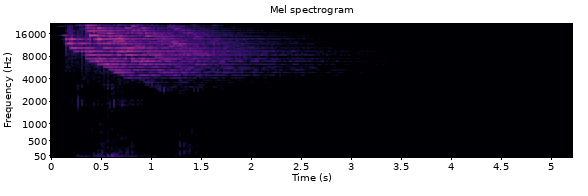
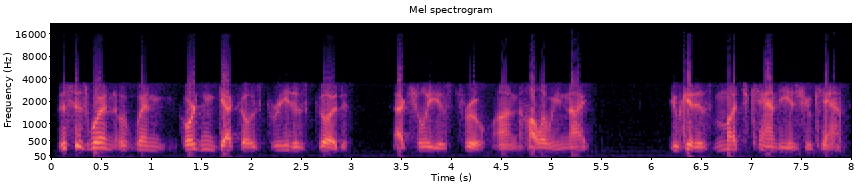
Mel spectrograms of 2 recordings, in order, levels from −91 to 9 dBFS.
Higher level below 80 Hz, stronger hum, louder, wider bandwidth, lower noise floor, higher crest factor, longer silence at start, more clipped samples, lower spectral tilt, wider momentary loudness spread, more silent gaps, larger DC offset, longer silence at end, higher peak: second, -86 dBFS vs -68 dBFS; second, none vs 60 Hz at -75 dBFS; second, -33 LUFS vs -25 LUFS; first, over 20 kHz vs 15 kHz; first, under -90 dBFS vs -73 dBFS; first, 22 dB vs 14 dB; about the same, 0.1 s vs 0.1 s; neither; second, 4.5 dB/octave vs -4 dB/octave; first, 21 LU vs 6 LU; neither; neither; first, 2.95 s vs 0.1 s; second, -20 dBFS vs -12 dBFS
